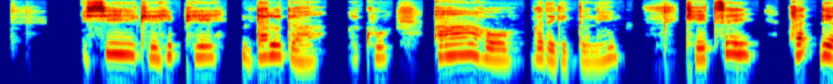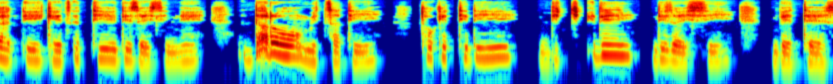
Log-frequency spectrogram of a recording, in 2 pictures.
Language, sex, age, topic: Gamo, male, 25-35, government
